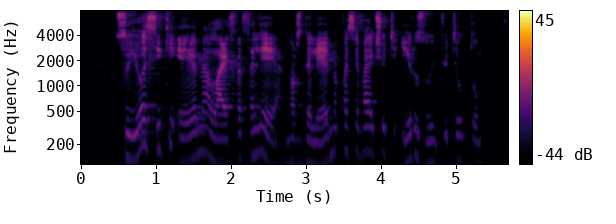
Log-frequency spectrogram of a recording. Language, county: Lithuanian, Kaunas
